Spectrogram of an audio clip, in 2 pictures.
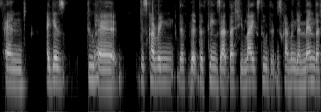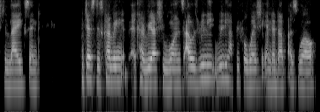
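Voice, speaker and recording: Woman, book club panelist, lowish voice, very dry sound, hesitant conversational delivery with repeated words. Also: steady tone, normal speed, dark tone, dry recording. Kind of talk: casual book discussion.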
